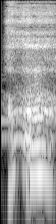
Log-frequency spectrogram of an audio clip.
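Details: A snore: a single brief, low, droning rumble with a voiced, throaty quality, under a second long, given as the sound heard when a tongue-holding device for sleep apnea is not properly positioned.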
